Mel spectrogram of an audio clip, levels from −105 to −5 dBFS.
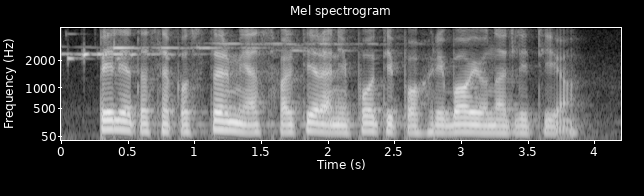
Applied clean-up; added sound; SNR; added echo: none; Chime; 16 dB; none.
